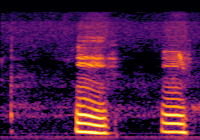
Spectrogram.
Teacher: Vokal I ini tinggi dan lidah lebih menjorok ke depan.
